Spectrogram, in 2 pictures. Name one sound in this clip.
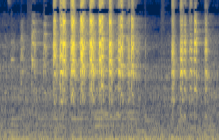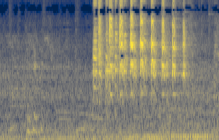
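Hornbills call in loud, rapid cackling bursts close by.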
